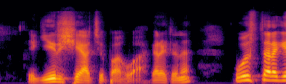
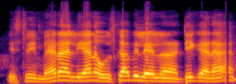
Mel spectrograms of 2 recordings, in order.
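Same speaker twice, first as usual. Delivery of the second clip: lightly acted wife, higher and louder; insistent wife; 6 semitones higher, 6 dB louder than usual. Wife urging a thief to take the neighbour's necklace too, mildly acted insistence. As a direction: press the demand in a raised voice.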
